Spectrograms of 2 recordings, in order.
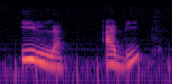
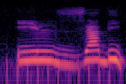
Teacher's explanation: the S of the il, I-L-S, gets carried over and pronounced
